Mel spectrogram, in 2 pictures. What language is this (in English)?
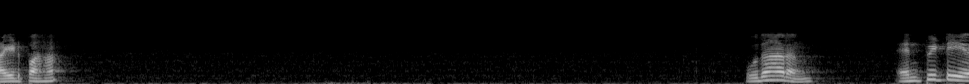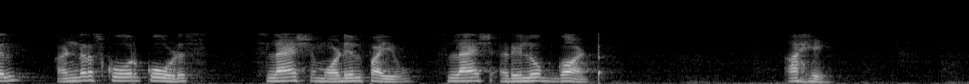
Marathi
